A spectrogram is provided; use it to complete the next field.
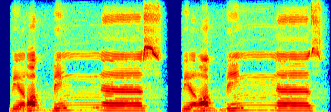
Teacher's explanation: را ہے زبر ہے، را موٹا پڑھیں گے · نون کے اوپر غنہ ہوگا، نون کے اوپر شد ہے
